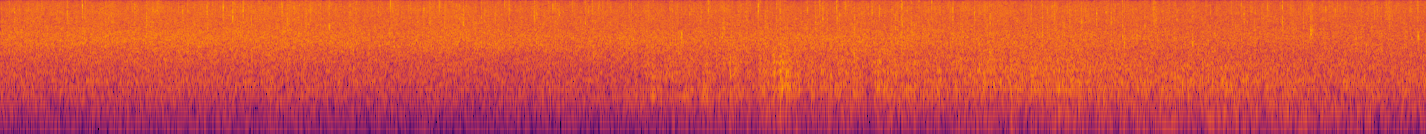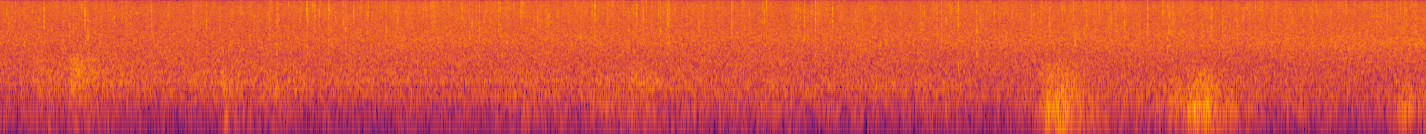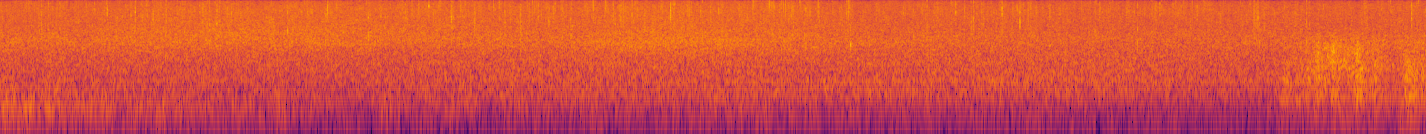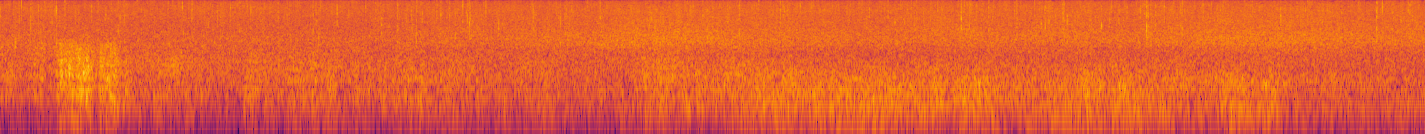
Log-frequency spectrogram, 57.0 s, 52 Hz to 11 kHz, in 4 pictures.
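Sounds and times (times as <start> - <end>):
heavy rain in forest: 0.0 - 57.0
thunder cracks: 41.3 - 47.4
rolling thunder rumble: 41.3 - 48.4.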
